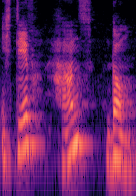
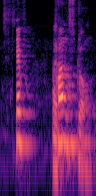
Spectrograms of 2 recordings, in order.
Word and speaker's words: Stephansdom: দেন স্টেফহানসডম এভাবে উচ্চারণ করবেন, যে যদি একবারে কি হয়ে যায়, খুব বড় হয়ে যায়, তখন ভেঙে ভেঙে স্টেফহানসডম।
